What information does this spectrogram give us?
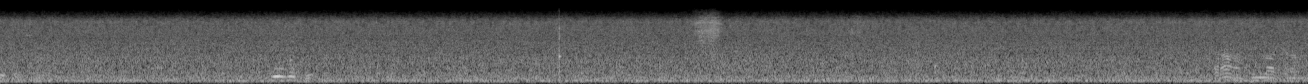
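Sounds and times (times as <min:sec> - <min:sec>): steady rushing noise: 0:00.0 - 0:13.0
short high hiss: 0:06.8 - 0:07.6.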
